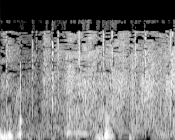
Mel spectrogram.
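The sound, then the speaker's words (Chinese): An audience claps together in a dense, steady patter of many hands, a brief burst of applause that stays fairly even in loudness throughout. “好，帮助别人，来掌声鼓励。”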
